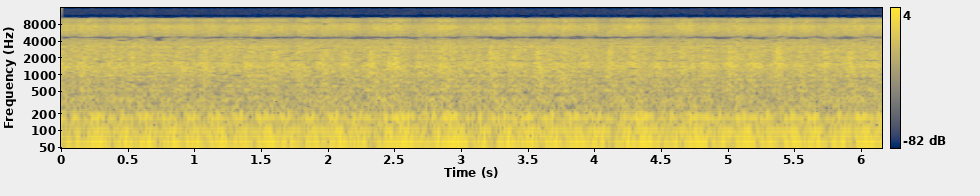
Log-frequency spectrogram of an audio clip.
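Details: 2004 Duramax diesel at idle: deep, uneven thumping at about three beats per second with no settled rhythm; rough idle, cause unknown.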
